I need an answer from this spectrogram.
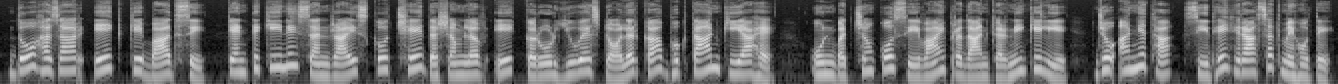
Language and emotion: Hindi, neutral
